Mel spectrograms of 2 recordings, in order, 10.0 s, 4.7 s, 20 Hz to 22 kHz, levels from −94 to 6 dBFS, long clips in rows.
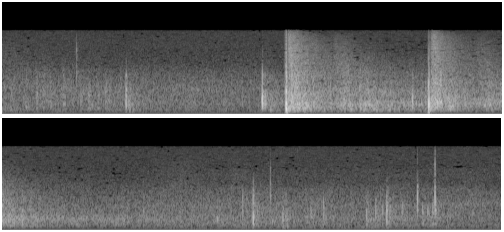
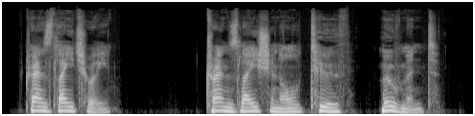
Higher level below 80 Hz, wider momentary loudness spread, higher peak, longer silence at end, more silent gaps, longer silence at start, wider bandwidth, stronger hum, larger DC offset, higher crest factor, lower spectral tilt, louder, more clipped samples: about the same, -56 dBFS vs -52 dBFS; first, 20 LU vs 13 LU; about the same, 0 dBFS vs 0 dBFS; second, 0 s vs 0.35 s; neither; second, 0 s vs 0.25 s; second, 8 kHz vs 16.5 kHz; neither; first, 0.6% vs under 0.1%; first, 26 dB vs 18 dB; about the same, -4.5 dB/octave vs -5.5 dB/octave; second, -25 LUFS vs -16 LUFS; neither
